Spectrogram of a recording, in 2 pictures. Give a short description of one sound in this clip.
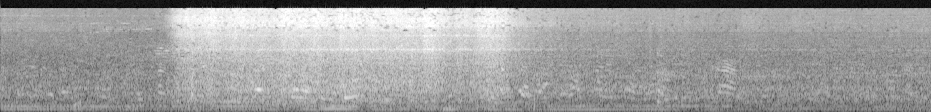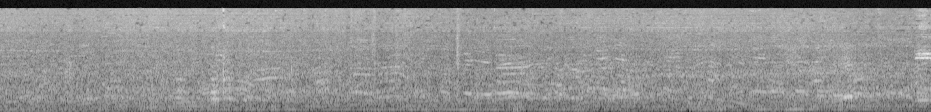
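People chatter in a busy street outdoors.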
